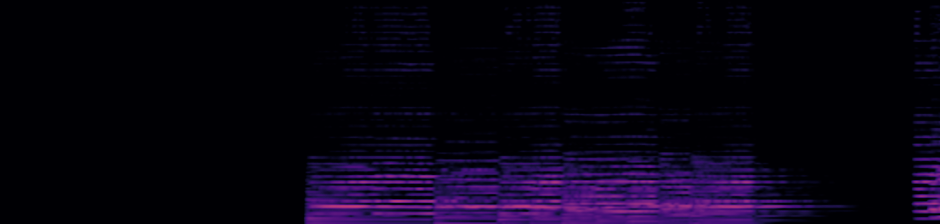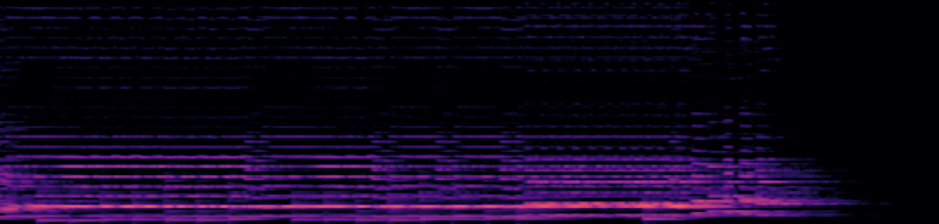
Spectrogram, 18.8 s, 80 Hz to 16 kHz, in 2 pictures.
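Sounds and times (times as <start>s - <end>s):
oboe concerto with orchestra in F major: 3.1s - 8.3s, 9.2s - 18.0s.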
